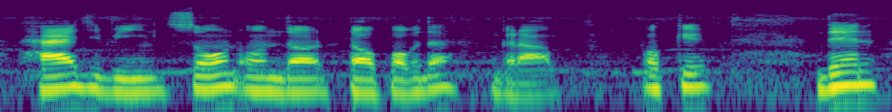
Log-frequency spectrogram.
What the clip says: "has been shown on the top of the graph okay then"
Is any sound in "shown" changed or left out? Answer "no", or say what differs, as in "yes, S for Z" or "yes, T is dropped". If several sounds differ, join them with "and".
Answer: yes, S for SH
